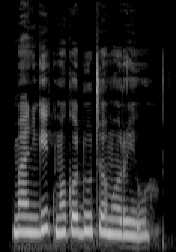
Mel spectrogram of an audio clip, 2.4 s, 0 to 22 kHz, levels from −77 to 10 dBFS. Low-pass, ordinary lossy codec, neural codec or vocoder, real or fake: none; none; none; real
